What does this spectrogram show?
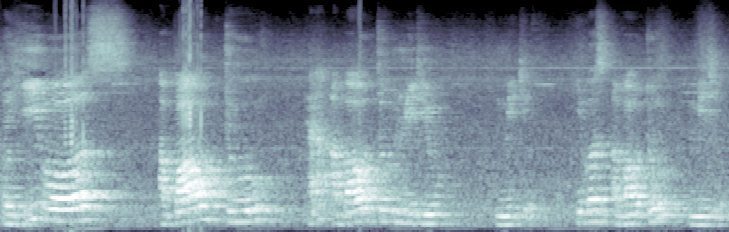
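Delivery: very slow, drawn-out dictation; patient teacher spelling it out; slow model sentence. Shown as a demonstration. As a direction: stretch each word for the class. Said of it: "वह तुमसे मिलने ही वाला था".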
